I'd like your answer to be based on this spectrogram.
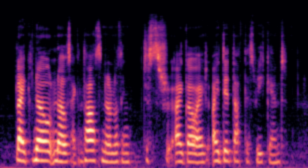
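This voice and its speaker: Speaking in an Irish accent at a fairly quick pace, a woman with fairly high pitch keeps a monotone, flat intonation. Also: big swings in loudness. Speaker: podcast co-host. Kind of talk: casual chat. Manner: joking, laughs often.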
